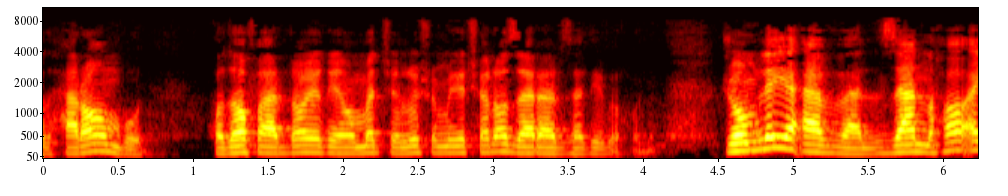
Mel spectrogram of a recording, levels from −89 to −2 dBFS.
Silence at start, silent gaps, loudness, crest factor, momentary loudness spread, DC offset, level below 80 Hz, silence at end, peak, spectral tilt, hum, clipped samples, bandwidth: 0 s; none; -25 LUFS; 20 dB; 14 LU; under 0.1%; -76 dBFS; 0 s; -4 dBFS; -6.5 dB/octave; none; under 0.1%; 8.6 kHz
